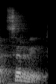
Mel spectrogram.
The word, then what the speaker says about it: Crvik: The winery is called Crvik. Did I pronounce it correctly? Almost, yeah, Crvik.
